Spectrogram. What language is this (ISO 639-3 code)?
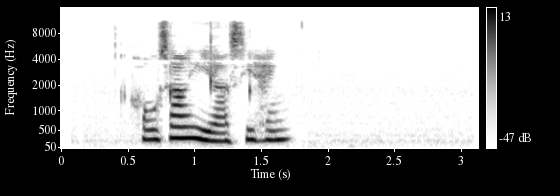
yue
